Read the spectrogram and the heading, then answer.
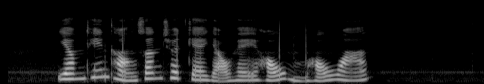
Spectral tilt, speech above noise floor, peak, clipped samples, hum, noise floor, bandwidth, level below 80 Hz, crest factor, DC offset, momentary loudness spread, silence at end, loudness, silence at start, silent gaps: -6 dB/octave; 40 dB; -6 dBFS; under 0.1%; none; -65 dBFS; 9.8 kHz; -76 dBFS; 20 dB; under 0.1%; 5 LU; 1.15 s; -26 LUFS; 0.6 s; none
